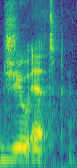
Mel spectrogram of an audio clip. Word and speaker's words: Jewett: So, like, is she saying that right? – I totally am. It's okay. J-E-W-I-T-T. – Jewett.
